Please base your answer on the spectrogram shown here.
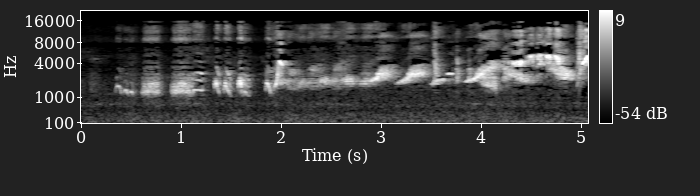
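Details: Nightingale song beginning with a few harsh, clipped notes, then sliding into a rising, swooping high warble that carries to the end.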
